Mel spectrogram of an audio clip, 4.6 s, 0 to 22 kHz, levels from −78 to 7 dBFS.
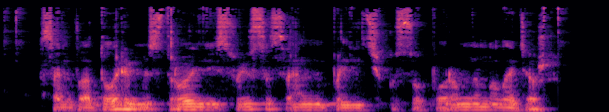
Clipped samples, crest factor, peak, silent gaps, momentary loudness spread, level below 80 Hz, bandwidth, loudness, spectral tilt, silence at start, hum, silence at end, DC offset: under 0.1%; 18 dB; 0 dBFS; none; 6 LU; -48 dBFS; 17 kHz; -18 LUFS; -4 dB/octave; 0.1 s; none; 0.35 s; under 0.1%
